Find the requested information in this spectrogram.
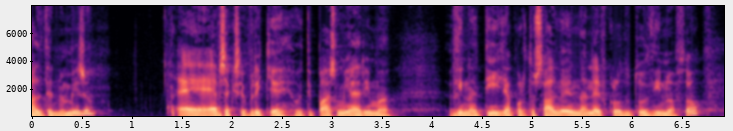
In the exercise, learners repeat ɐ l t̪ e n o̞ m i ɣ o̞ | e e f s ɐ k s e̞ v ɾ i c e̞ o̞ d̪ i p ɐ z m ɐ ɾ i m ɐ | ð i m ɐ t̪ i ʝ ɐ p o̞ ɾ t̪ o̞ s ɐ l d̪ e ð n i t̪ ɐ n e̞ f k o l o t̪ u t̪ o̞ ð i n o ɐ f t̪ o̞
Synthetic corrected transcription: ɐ l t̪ e n o̞ m i z o̞ | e e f s ɐ k s e̞ v ɾ i c e̞ o̞ t̪ i p ɐ z m ɐ ɾ i m ɐ | ð i n ɐ t̪ i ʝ ɐ p o̞ ɾ t̪ o̞ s ɐ l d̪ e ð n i t̪ ɐ n e̞ f k o l o t̪ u t̪ o̞ ð i n o ɐ f t̪ o̞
